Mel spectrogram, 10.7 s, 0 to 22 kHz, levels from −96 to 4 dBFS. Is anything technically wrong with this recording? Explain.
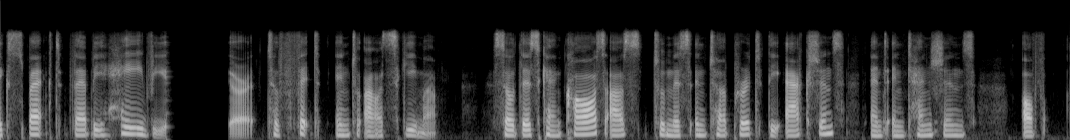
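Yes, there are three kinds of fault in this speech clip, all from the receiving side of a call connection.

Short stalls from a late packet occur at 1.05 to 1.10 s and again at 1.32 to 1.39 s. Each time a packet had not arrived when it was due, so the jitter buffer ran dry and the receiver held the last sound until the packet turned up, roughly 26 ms the first time and 50 ms the second. Nothing is lost, but the sound sticks briefly with a faint buzzy drag.

A call audio freeze runs from 1.67 to 2.31 s, ending just before "to fit into our". The likely cause is packets held up in transit, emptying the jitter buffer for much longer. The receiver extends the last sound into a fading buzz, then about 0.57 s of silence, and resumes exactly where it stopped. This inserts a gap of about 0.63 s with no speech dropped.

The jitter buffer speed-up starts right after "us to misinterpret the", from 8.22 to 9.61 s, with a milder one from 10.07 to 10.60 s. 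The buffer held more than its target. The receiver cut tiny pitch-period-length slices many times over, removing about a fifth of a second in the first stretch and a twentieth of a second or so in the second. Speech runs about 12% and then 7% fast at unchanged pitch, sounding hurried.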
